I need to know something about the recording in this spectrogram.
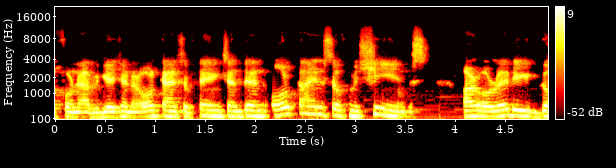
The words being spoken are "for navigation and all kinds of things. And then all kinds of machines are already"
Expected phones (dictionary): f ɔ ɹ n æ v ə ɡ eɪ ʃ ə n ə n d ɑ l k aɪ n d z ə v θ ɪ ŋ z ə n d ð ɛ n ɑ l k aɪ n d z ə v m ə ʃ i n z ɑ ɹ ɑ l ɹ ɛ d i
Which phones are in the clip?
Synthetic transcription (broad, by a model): f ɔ ɹ n æ v ə ɡ eɪ ʃ ə n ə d ɑ l k aɪ n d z ə v t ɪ ŋ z ə n d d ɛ n ɑ l k aɪ n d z ə v m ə ʃ i n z ɑ ɹ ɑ l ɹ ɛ d i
